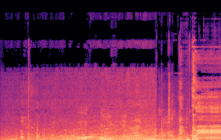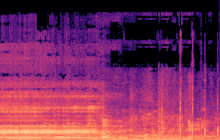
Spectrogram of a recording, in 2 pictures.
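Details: Long, loud, sustained voiced belch lasting a few seconds after chatter and crowd noise; burping.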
